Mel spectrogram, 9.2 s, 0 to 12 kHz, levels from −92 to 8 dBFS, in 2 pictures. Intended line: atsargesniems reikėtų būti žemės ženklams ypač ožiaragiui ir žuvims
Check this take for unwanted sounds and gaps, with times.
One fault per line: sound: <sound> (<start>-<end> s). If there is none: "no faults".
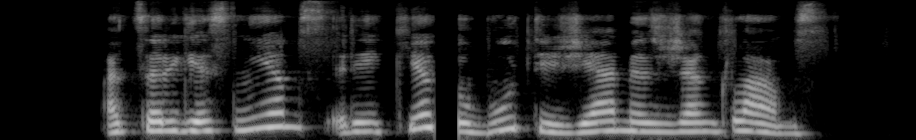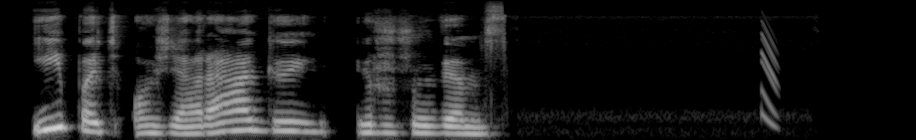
sound: dropout (2.2-2.3 s)
sound: chirp (8.4-8.5 s)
